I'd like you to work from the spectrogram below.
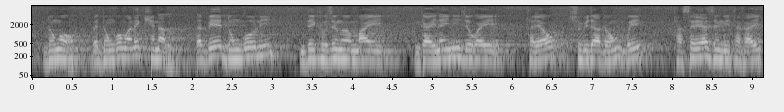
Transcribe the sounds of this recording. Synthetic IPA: dɔŋɔbedɔŋɡɔmanɯkʰenal | d̥abedɔŋɡɔni | dɯjkʰɯwzɯŋɯmaj | ɡajnajnizɔɡaj | tʰajawsubidadɔŋbɯj | tʰaseɾjazɯŋnitʰakʰaj

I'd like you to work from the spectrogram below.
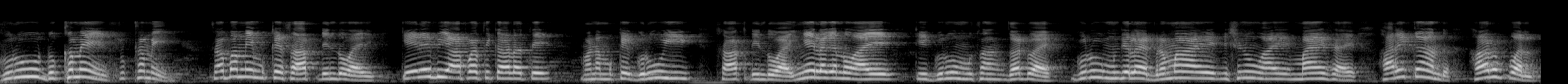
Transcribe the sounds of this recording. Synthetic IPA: ɡʊɾud̪ʊkʰə̆mẽsʊkʰə̆mẽ | sɐbʱə̆mẽmũːkʰesaːt̪ʰɗɪ̃ːn̆d̪oaːɦekɐːɪɾebɪaːpɾət̪ikaːlət̪e | mɐnə̆mũːkʰeɡʊɾuɦi | saːt̪ʰɪɗĩːn̆d̪oaːɦeiẽlɐɠə̃nd̪oaːɦekiɡʊɾumũːsãɡɐɗʊaːɦeɡʊɾumʊ̃ːɪ̃ɲd͡ʑelaːɪbɾɐmaaːɦeʋɪʃɽ̃ũaːɦemaːɪʃaːɦe | hɐɾɪkãːnd̪ɪ | hɐɾpəl

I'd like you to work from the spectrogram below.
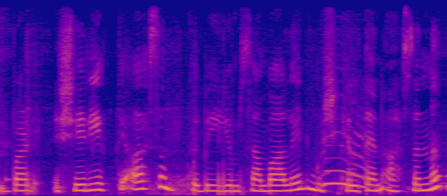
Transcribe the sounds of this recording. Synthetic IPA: bɐɽʃɐɾiːft̪eʔaːsɐnt̪ɨbijumsɐmbaːlenʲmuʃkilt̪enaːsɐnːɨ

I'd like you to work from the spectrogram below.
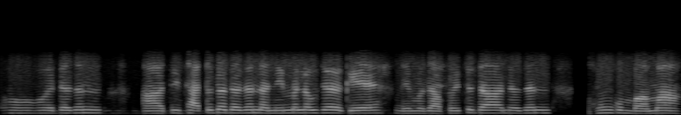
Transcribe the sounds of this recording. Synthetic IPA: oɦojdazɐn | tisatudadazanɐnimɐlawzaɾaɡememɔzapʰojtudadazɐn | ɦuŋɡumbama

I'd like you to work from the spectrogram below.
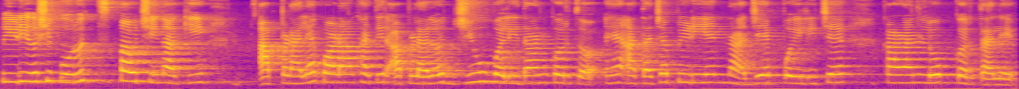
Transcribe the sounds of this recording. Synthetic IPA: piɽiːəɕiːkəɾuːt͡spawt͡ɕinaki | apɳaljakɔɽ̃ãkʰat̪iːɾa̰pnalɔd͡ʑiʋbəlid̪ankəɾt̪ɔɦẽʔat̪at͡ɕjapiɽijenːad͡ʑepəjlit͡ɕe | kaɽ̃ãnlokːəɾt̪ale

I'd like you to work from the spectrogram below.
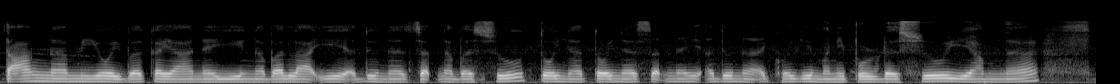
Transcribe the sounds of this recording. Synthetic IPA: taŋnɐmiojbɐkɐjanɐjeŋnɐbɐlaʔiɐdunɐt͡ʃɐt̚nɐbɐsutojnɐtojnɐsɐt̚najɐdunɐɐ̰jkʰojɡimɐnipuɾdɐsujamnɐ

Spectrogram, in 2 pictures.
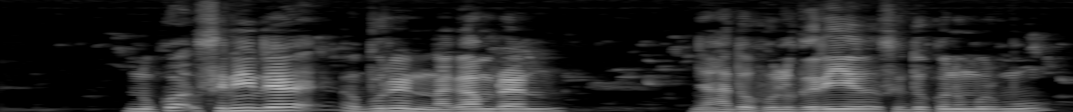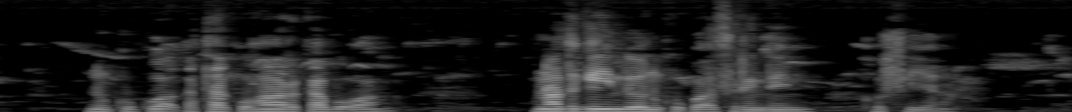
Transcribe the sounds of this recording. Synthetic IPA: nukuaʔsiɾiɾɛəbuɾɛnːaɡamɾɛn | ɲaɦãd̪ɔɦulɡəɾijəsid̪ukɔnumuɾmuʔ | nukukɔwaʔkat̪ʰakɔɦãɾakabɔʔa | ɔnad̪ɔɡiɲd̪ɔnukukɔwaʔsəɾiɲd̪in | kɔsija

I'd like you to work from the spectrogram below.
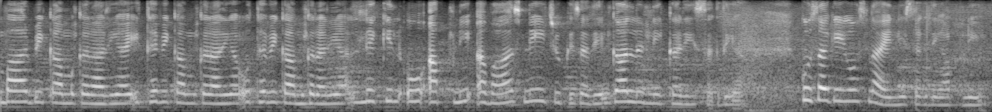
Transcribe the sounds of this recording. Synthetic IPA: baːɾbiːkəmkəɾaːɾɪjãːɪt̪ʰːeːʋiːkəmkəɾaːɾɪjãːʔʊt̪ʰːẽːʋiːkəmkəɾaːɾɪjãːleːkɪnoːʔaːpniːʔaːʋaːznəĩːt͡ʃʊkːiːsək̚d̪ĩãːɡəlnĩːkəɾiːsəkd̪iːã̰ː | kʊsãːkiːoːsənaːiːnĩːsəkd̪iːãːpniː

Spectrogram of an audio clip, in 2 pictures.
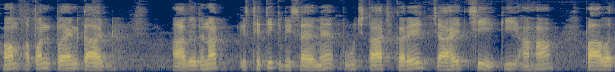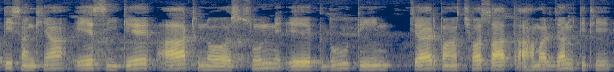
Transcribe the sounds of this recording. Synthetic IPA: həmə̰pənpəɳkaɾɖ | abed̪ʱnək | st̪ʰit̪ikbisəjmẽput͡ʃʰt̪at͡ʃʰkəɾɛt͡ʃaɦɛt̪t͡ʃʰikiəɦã | pabət̪isəŋkʰijaesikeaʈʰnɔssunjekd̪ut̪in | t͡ʃaɾpãt͡ʃʰt͡ʃʰɔsat̪ʰa̰ɦəməɾd͡ʒənmt̪it̪ʰi

